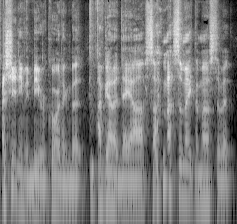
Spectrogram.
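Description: An Australian man with a hoarse voice gives casual, excitable gameplay commentary, swearing freely and talking to himself as he plays. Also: lowish voice, very fast, a little hiss or hum. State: hoarse, losing his voice. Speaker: gaming channel host. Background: game music.

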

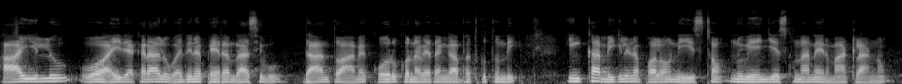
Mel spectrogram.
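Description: A man voicing a younger brother who speaks in a steady, reasoning way in an audio story. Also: lowish voice, moderate pace, close to an everyday voice. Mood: firm.

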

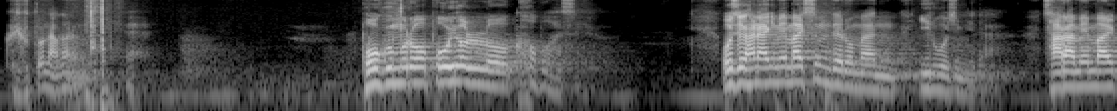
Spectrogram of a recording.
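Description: A man's voice: a little high, a bit bright. A man preaching a sermon as pastor, talking conversationally with the congregation, asking them questions and acting out the quotes he tells. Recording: long reverb of a church hall.

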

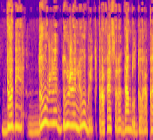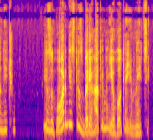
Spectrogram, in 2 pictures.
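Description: A man voicing a timid, excitable male house-elf servant with a squeaky, servile way of talking in an audiobook. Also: brisk, vocal fry, no room sound, heavily acted. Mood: eager squeaky. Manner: squeaky, servile, calls everyone young master.

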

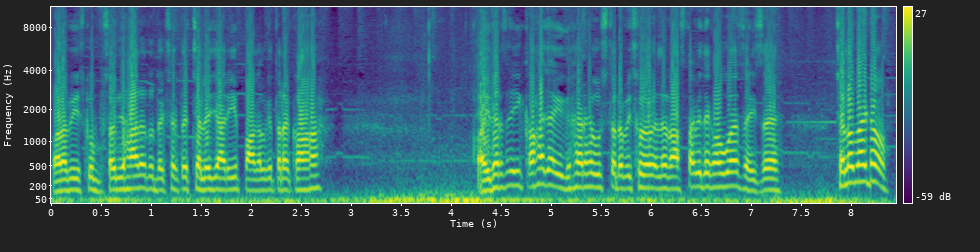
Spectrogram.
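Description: A young man vlogging outdoors by a highway, scolding and insistent, talking to his viewers. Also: a little fast, darkish tone. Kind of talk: casual vlog talk.

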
